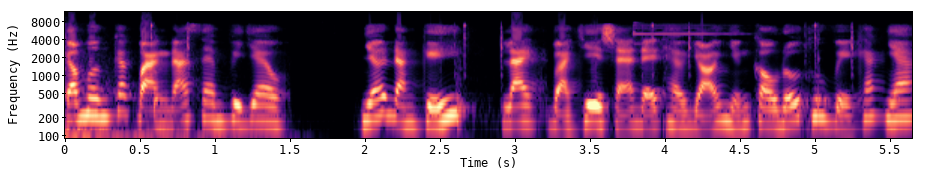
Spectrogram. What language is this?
Vietnamese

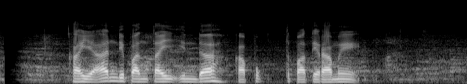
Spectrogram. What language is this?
Sundanese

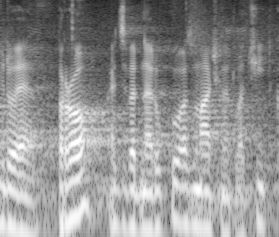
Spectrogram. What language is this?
Czech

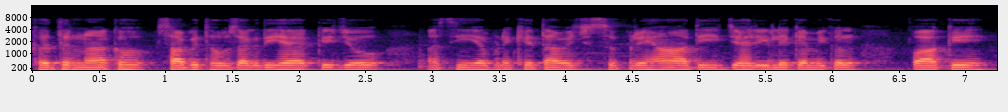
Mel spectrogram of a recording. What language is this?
Punjabi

